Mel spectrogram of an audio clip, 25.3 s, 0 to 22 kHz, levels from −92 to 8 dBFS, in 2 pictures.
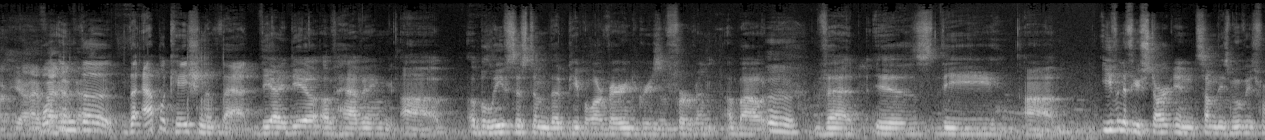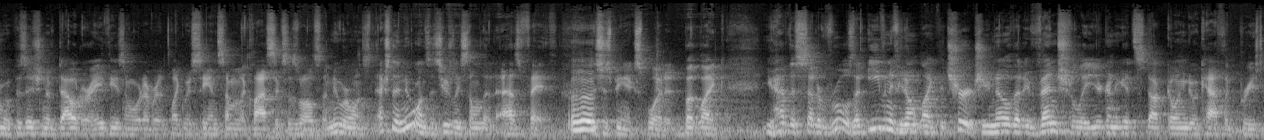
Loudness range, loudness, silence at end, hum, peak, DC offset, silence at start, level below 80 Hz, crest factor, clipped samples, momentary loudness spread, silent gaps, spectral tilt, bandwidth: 3 LU; -19 LUFS; 0 s; none; -2 dBFS; under 0.1%; 0 s; -42 dBFS; 16 dB; under 0.1%; 9 LU; none; -6 dB/octave; 18 kHz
